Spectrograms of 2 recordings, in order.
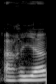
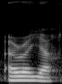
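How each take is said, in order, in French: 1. Le nom se prononce à la française. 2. Le nom se prononce à l'anglaise. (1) "je vais le dire en français" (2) "ça se prononce, heu, Araya normalement"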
